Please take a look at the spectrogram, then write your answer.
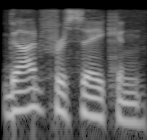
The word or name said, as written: godforsaken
